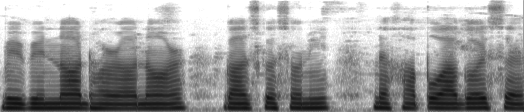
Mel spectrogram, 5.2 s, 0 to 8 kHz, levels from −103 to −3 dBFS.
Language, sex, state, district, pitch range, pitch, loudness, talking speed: Assamese, male, Assam, Sonitpur, 115-125 Hz, 120 Hz, -14 LUFS, 70 wpm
